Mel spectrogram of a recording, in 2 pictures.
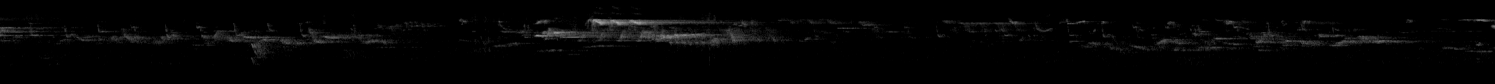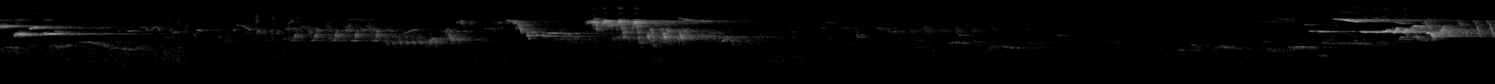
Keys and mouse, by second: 0.1 p, 0.3 o, 0.5 p, 2.3 click, 4.0-17.2 drag, 15.6 right click, 16.0 right click, 19.4-24.4 drag, 24.5-28.6 ctrl+shift+drag, 29.6 click.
